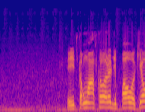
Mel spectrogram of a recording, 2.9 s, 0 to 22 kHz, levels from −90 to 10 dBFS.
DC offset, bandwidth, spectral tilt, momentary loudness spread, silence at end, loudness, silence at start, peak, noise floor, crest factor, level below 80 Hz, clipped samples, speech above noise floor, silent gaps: under 0.1%; 9.4 kHz; -6.5 dB/octave; 7 LU; 0 s; -18 LUFS; 0.2 s; -6 dBFS; -45 dBFS; 14 dB; -56 dBFS; under 0.1%; 28 dB; none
